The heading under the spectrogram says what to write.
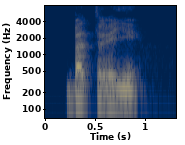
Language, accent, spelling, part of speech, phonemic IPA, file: French, Canada, battriez, verb, /ba.tʁi.je/, LL-Q150 (fra)-battriez.wav
- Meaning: second-person plural conditional of battre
